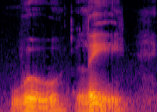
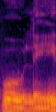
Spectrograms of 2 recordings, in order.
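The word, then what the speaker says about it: 物理: lee produces a different woolee, each with the same English spelling, and each pronounced in English woo. The first wooie means patterns of organic energy.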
